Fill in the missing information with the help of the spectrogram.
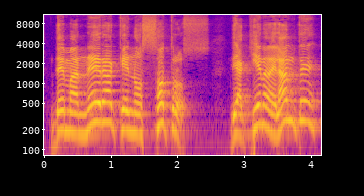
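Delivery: loud, slow, high pulpit reading; slow declaiming sermon voice; preaching at full force. Acted. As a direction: thunder the verse out to the congregation. Preacher reads scripture at full force.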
